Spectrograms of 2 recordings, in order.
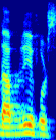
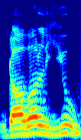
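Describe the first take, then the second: First: It is said as one blended word, dablu. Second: It is said as two parts, double-you. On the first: The speaker calls it wrong. "আমরা সাধারণত ডাব্লিউ পড়েছি" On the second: The speaker calls it right. "এটার উচ্চারণ হবে কি? ডবল ইউ"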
